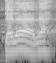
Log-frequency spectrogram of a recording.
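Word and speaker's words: دلالة: Because the word dalala is bidali, is dal. And if you say dalala as a dad, which is another makhraj, the meaning become two opposite meanings. Hidayatu dalala bidali, it means the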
